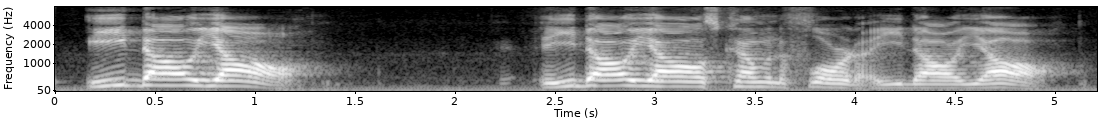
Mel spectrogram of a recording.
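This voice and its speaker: Putting on a playful character voice in a rural Southern US accent, a man drawls at a fairly slow pace with a high pitch and lively intonation. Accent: broad rural Southern US. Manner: exaggerated, playful.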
